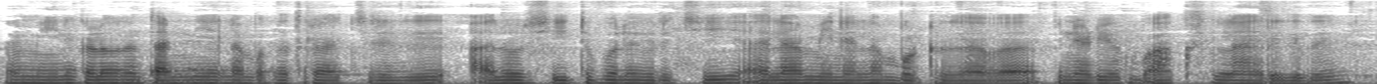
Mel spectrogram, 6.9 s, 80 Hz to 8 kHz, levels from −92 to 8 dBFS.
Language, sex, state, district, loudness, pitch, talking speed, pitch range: Tamil, male, Tamil Nadu, Kanyakumari, -21 LUFS, 110 Hz, 165 wpm, 105-115 Hz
